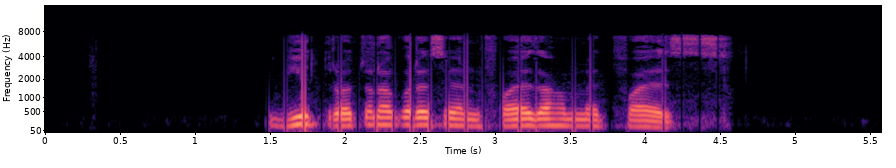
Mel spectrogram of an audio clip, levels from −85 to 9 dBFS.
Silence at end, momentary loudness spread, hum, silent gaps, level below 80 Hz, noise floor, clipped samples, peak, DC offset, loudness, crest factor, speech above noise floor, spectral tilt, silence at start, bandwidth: 1.05 s; 16 LU; none; none; -50 dBFS; -79 dBFS; under 0.1%; -2 dBFS; under 0.1%; -19 LUFS; 18 dB; 60 dB; -7 dB/octave; 1.5 s; 7.8 kHz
